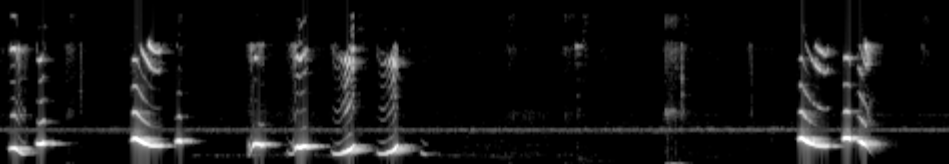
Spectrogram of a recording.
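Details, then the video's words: Sooty-headed bulbul in energetic varied song: quick rising whistles, a high slurred note, then four fast upward slurs, a pause with a soft thump, and a closing pair of high falling whistles. "Suara Burung Sirtu Variasi"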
